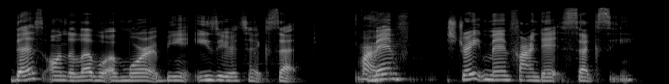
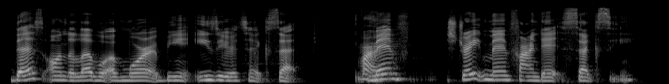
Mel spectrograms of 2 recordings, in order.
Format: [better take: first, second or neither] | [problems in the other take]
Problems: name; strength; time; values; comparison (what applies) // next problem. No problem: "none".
neither | none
